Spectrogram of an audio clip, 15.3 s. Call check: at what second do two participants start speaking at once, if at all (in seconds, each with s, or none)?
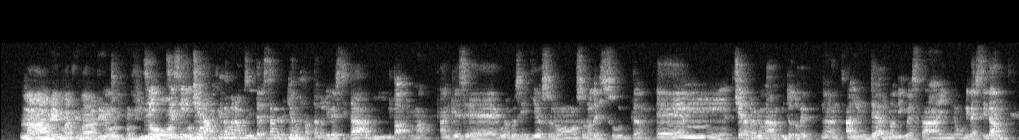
2.2 s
